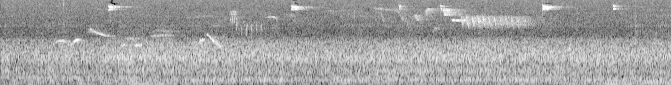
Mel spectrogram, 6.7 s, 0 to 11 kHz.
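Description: Small birds chirping in short high calls over a steady low outdoor rumble. Under it runs the faint low hum of an approaching Irish Rail 22000 class diesel multiple unit, growing slightly stronger near the end.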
